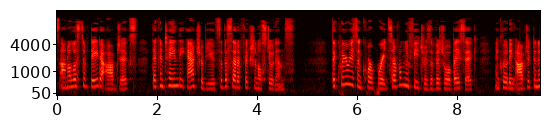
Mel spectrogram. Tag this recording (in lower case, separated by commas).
speech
